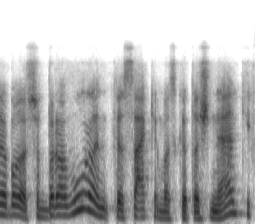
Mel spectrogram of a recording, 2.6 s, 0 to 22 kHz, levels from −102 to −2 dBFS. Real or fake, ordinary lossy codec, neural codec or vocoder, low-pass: fake; Opus, 32 kbps; codec, 16 kHz, 1.1 kbps, Voila-Tokenizer; 7.2 kHz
